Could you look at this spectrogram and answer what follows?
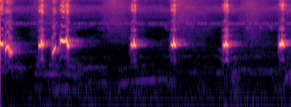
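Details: Trucukan, the Yellow-vented Bulbul, in gacor song: a bubbly opening cluster, then single clear chirps spaced about half a second apart.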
